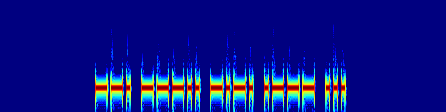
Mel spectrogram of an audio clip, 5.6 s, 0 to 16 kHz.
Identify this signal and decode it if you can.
Morse code, heard as a keyed tone, about 25 wpm, 700 Hz. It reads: G8CJS
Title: DXCC-100 Call Signs - 5 Characters - Repeated 3x - 25wpm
